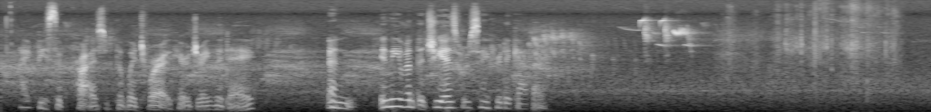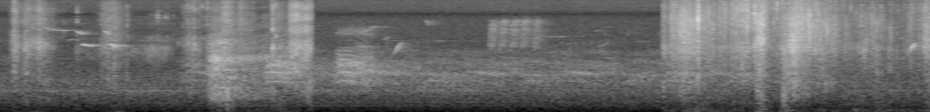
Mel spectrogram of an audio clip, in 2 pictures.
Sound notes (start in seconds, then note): none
